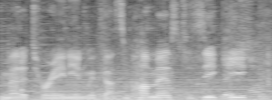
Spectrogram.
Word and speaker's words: tzatziki: we've got some hummus Tzatziki although it's pronounced zazigi just being near the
